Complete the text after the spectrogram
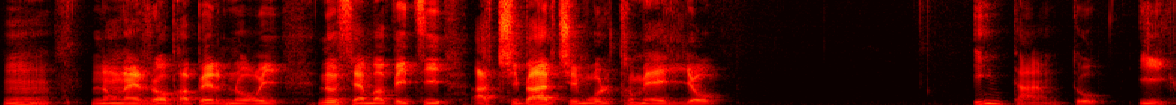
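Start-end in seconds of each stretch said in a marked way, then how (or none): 0.1-4.9 lightly voiced fussy fish; disdainful fish. A narrator's reading. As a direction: turn down the food with mild disdain. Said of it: "pareva volesse dire". (pesce schizzinoso)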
